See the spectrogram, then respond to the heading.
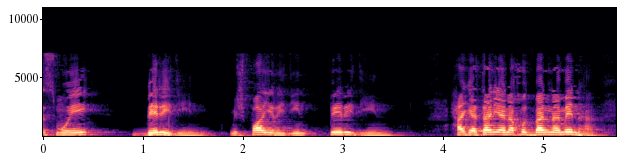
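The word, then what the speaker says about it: pyridine: اللي فيه نيتروجين اسمه بيريدين والواي هنا سايلنت، ما اسموش بايريدين اسمه بيريدين. يبقى الثانيه اسمها بايرول، خماسي اسمه بايرول فيه نيتروجين، السداسي اسمه ايه؟ بيريدين، مش بايريدين، بيريدين.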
